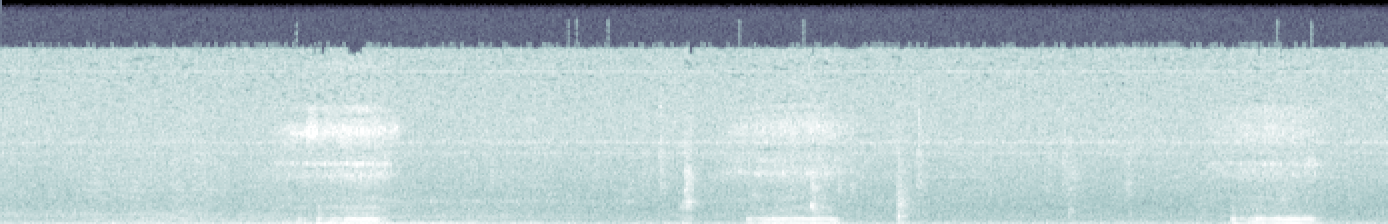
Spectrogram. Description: Just a little video of my best pal, and pug, Otis having a little snooze.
